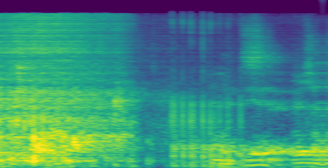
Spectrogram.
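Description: Indistinct talk from people around a meeting table, with a short pause a little after a second in.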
